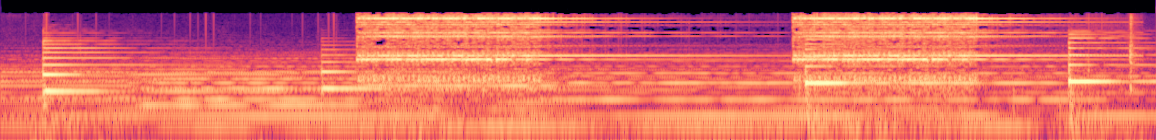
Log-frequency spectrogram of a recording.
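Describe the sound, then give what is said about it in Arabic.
An old telephone bell rings loudly in two long bursts separated by a pause, with steady sustained tones underneath and no one speaking. It is the phone at the home of Counsellor al-Hudaybi. “تليفون لحضرتك يا مدام، واحد بيقول انه صاحب المستشار.”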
